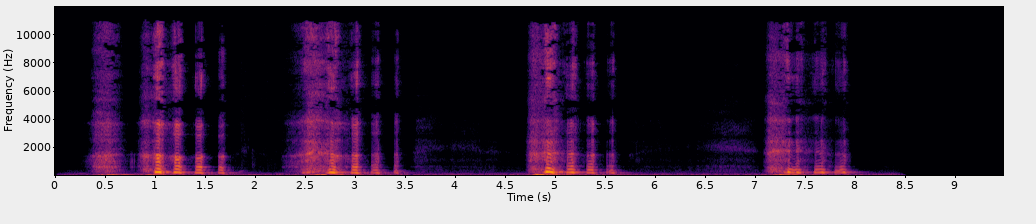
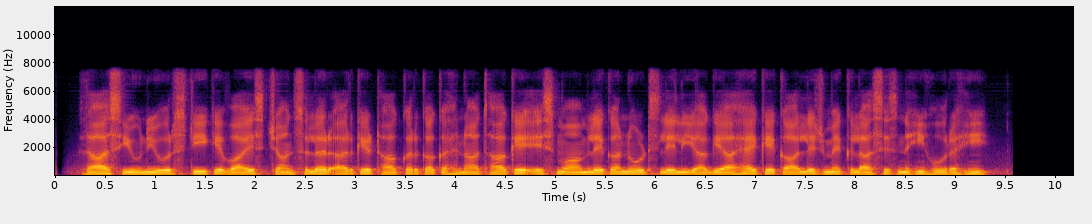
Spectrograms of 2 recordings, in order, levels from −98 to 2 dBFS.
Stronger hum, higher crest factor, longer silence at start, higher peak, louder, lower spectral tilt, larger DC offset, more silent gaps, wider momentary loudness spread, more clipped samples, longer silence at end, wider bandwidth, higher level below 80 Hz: neither; first, 26 dB vs 14 dB; about the same, 0.35 s vs 0.25 s; second, -12 dBFS vs 0 dBFS; second, -35 LUFS vs -14 LUFS; second, -4.5 dB/octave vs -8 dB/octave; neither; neither; first, 21 LU vs 5 LU; neither; first, 1.55 s vs 0.85 s; first, 11.5 kHz vs 7.6 kHz; about the same, -52 dBFS vs -50 dBFS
